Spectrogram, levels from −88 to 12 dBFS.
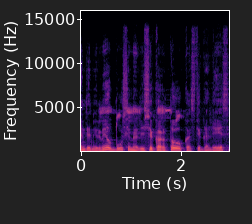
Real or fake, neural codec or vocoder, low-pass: fake; codec, 44.1 kHz, 7.8 kbps, Pupu-Codec; 14.4 kHz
